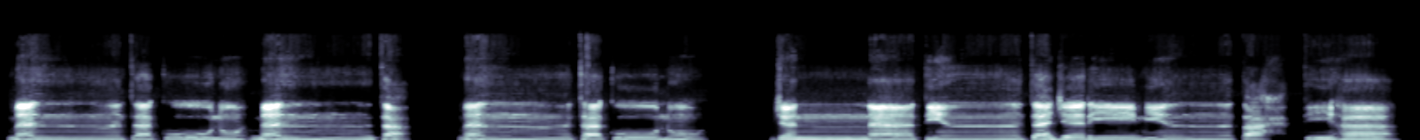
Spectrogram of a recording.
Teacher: Dengung tipis ketika nun sukun atau tanwin bertemu dengan huruf ta.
